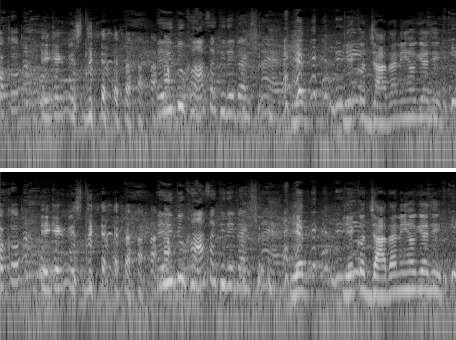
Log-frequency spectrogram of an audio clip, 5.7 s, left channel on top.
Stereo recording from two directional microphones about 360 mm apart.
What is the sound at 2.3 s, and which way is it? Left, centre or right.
Speech, centre.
